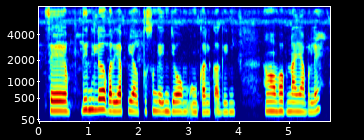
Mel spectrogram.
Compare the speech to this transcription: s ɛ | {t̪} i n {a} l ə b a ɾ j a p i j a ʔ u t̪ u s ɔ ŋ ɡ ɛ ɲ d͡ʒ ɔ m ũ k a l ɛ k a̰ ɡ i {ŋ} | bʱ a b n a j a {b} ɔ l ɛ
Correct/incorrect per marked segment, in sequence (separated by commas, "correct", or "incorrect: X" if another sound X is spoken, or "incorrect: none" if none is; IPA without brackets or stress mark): incorrect: d̪, incorrect: i, incorrect: ɲ, correct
